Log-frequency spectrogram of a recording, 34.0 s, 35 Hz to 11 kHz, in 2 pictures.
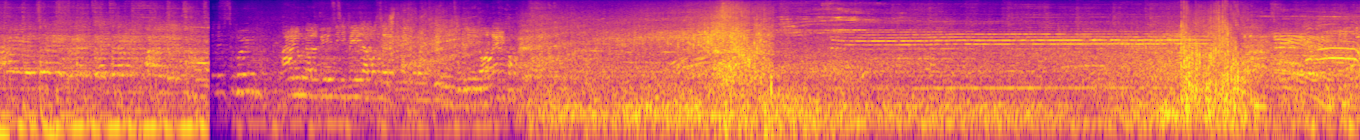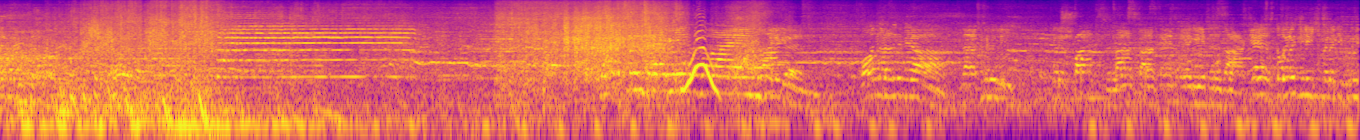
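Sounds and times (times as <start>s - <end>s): crowd noise: 0.0s - 34.0s
skis rushing down track: 4.4s - 9.9s, 17.7s - 21.1s, 21.9s - 27.6s
air horn blasts: 19.7s - 23.7s.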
